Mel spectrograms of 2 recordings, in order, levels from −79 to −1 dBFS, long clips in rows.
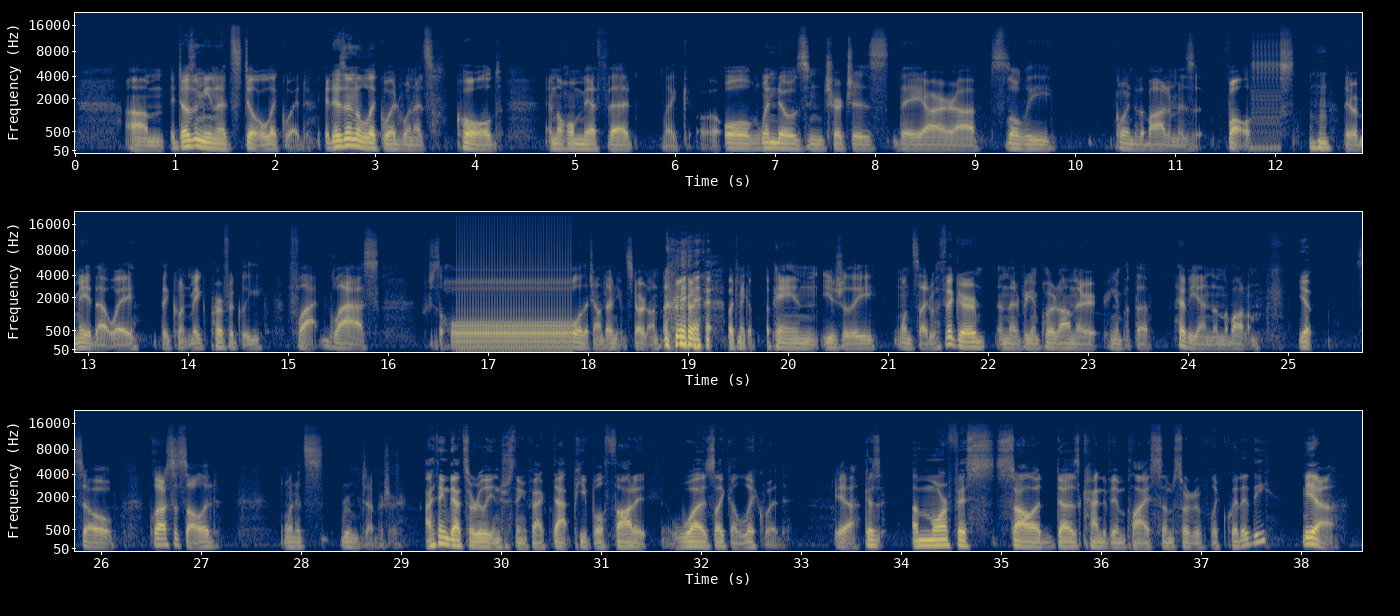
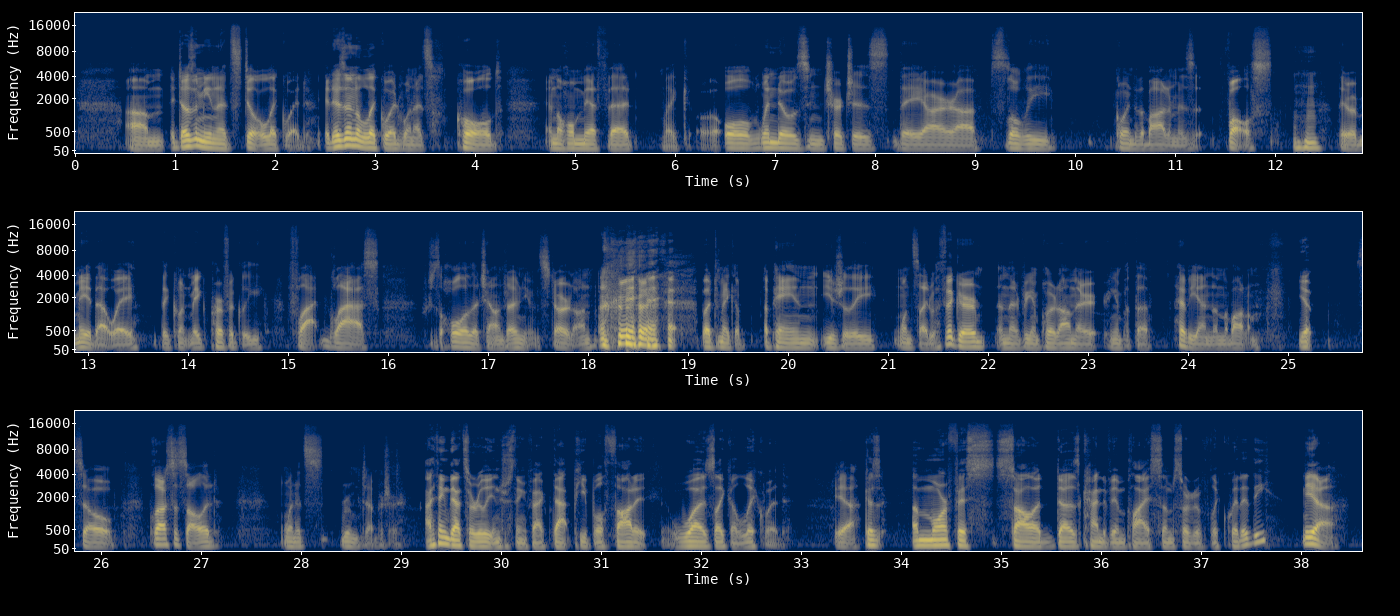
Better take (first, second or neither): second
